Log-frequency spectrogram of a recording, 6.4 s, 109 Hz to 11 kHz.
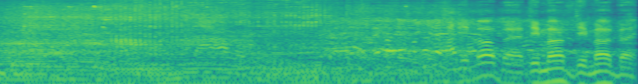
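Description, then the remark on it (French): A small moped taxi engine runs steadily, its buzzing drone filling a street in Cotonou, Benin, while busy city traffic and voices rise and fall around it. “Des mobs comme celle-là, il y en a 30 000 dans Cotonou.”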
